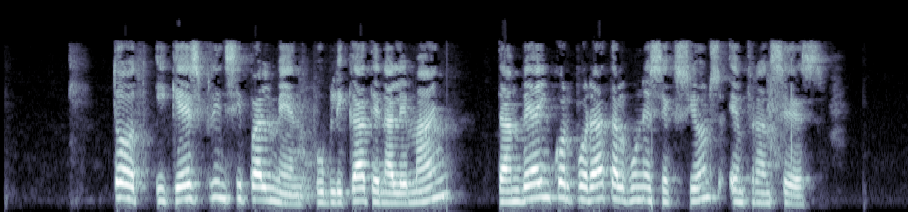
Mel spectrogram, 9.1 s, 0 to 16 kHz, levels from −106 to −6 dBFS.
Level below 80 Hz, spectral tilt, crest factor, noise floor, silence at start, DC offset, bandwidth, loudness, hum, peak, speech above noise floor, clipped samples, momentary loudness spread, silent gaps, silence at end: -64 dBFS; -4.5 dB/octave; 16 dB; -77 dBFS; 1.15 s; under 0.1%; 7.8 kHz; -15 LUFS; none; 0 dBFS; 63 dB; under 0.1%; 9 LU; none; 0.9 s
